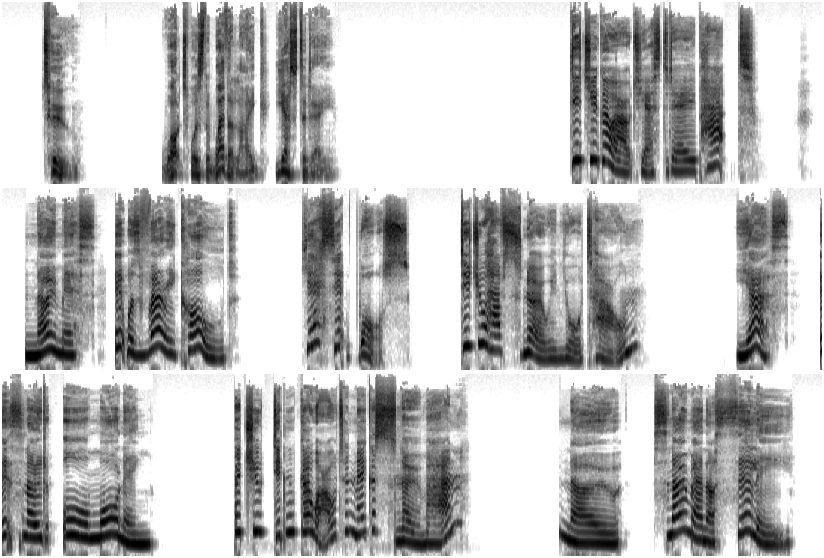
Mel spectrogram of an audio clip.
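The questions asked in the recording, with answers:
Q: What was the weather like yesterday?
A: cold and snowy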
